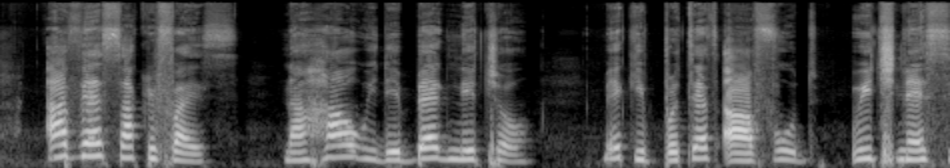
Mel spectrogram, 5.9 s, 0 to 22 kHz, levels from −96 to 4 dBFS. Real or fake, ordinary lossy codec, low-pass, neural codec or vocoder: fake; none; none; vocoder, 48 kHz, 128 mel bands, Vocos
